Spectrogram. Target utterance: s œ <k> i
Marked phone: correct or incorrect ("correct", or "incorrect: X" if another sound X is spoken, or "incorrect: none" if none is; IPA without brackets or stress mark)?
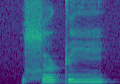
incorrect: ʈ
